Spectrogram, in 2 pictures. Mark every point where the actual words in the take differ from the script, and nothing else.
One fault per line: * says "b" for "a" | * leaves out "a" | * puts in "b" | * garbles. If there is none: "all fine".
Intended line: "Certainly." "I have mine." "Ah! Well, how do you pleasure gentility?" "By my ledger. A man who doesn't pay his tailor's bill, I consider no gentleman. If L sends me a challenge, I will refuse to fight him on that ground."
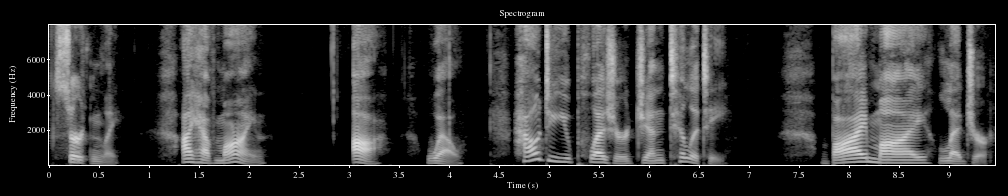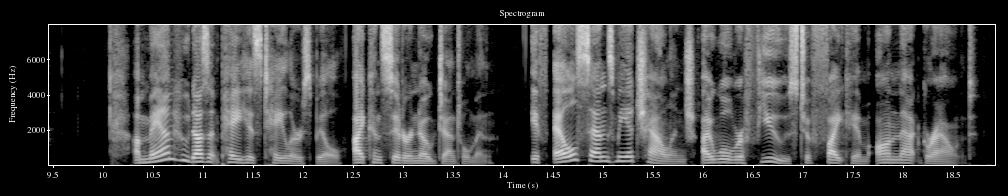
all fine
